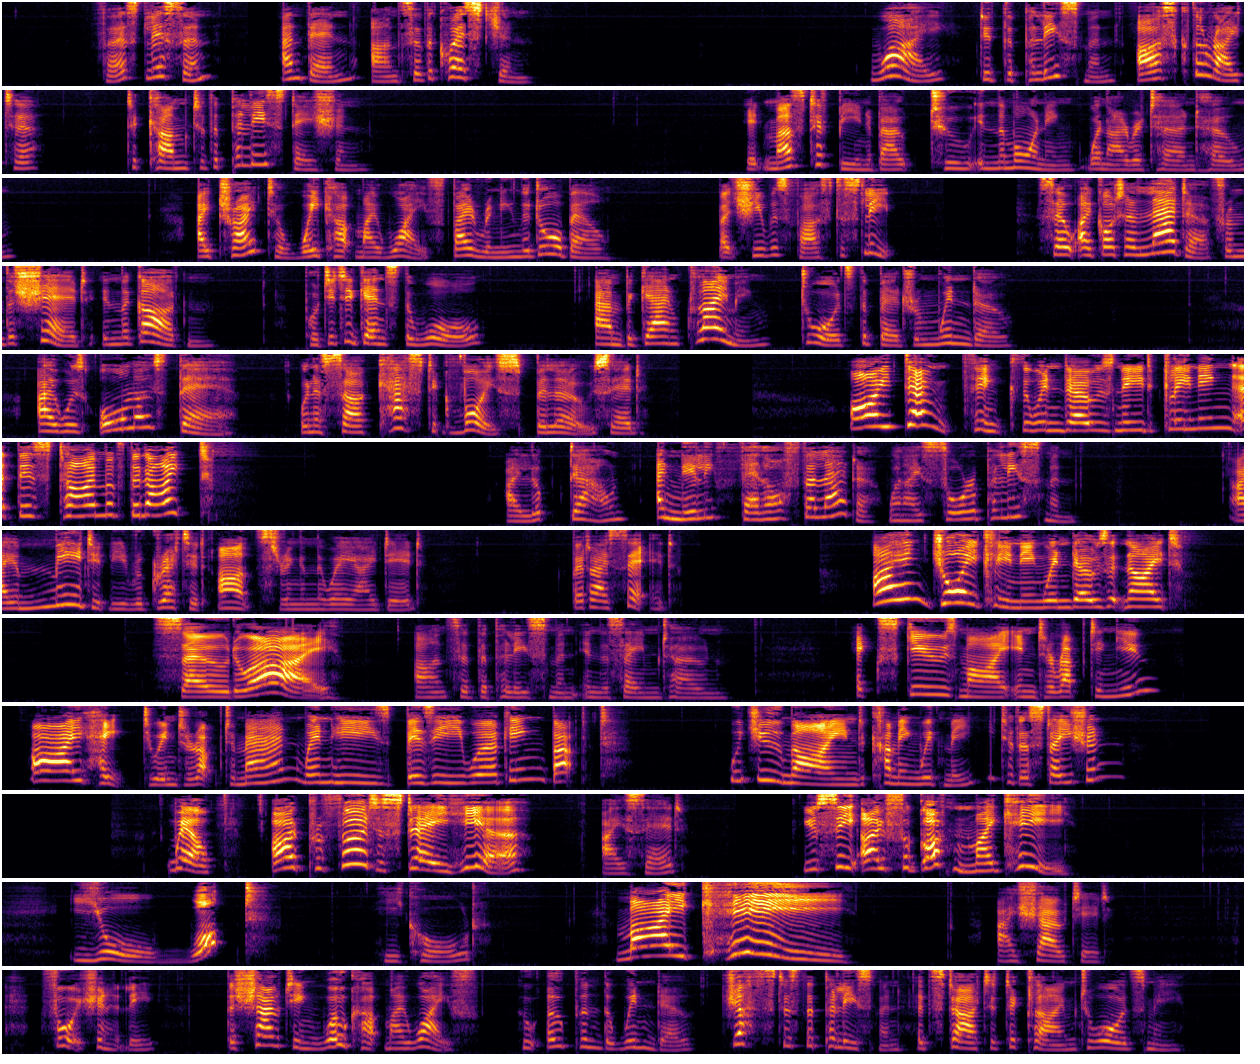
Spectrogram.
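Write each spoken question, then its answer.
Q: Why did the policeman ask the writer to come to the police station?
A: Because he saw him climbing a ladder to a window at 2 a.m. and thought he was a burglar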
